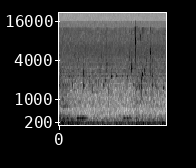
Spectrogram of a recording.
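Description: Faint trickle of water poured over a head and running down into a baptismal font basin, barely above the room tone.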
